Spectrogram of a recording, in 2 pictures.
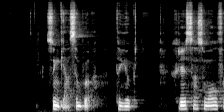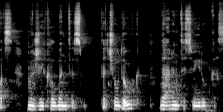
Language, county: Lithuanian, Kaunas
